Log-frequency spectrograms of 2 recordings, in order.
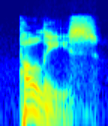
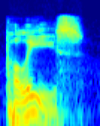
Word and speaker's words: police: Like, for example, you in some places, in some English accents, you'll hear police pronounced police, which stresses the first syllable, which is the one before the last. – Yeah. – But the in most places, at least here in America, where you hear that word pronounced, it's police, which puts the accents on the last syllable on the ultima.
